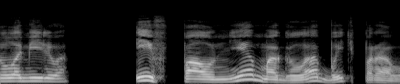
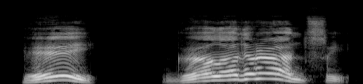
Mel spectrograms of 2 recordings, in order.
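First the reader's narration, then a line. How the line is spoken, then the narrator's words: Knight's ringing growl. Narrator (Russian): звонко рыкнул один из рыцарей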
